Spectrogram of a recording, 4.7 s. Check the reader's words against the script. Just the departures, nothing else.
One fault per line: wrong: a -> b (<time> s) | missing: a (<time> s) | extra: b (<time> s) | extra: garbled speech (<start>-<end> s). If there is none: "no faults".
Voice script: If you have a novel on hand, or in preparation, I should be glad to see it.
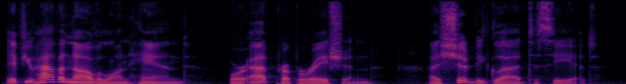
wrong: in -> at (1.9 s)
